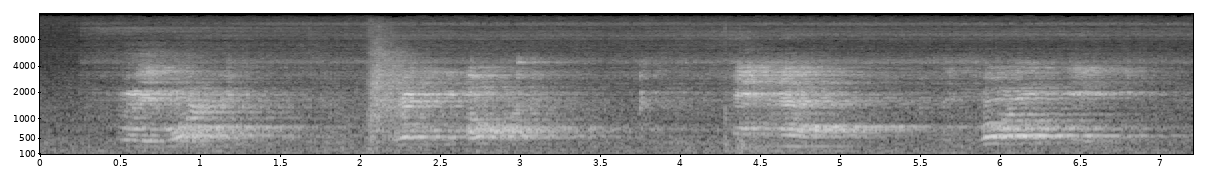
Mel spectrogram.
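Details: Milder Broca's aphasia with apraxia of speech in a man describing a picture, with telegraphic speech, word-finding difficulty, phonemic paraphasias and apraxic phonetic errors.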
